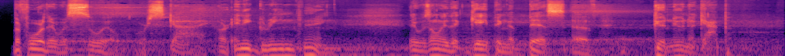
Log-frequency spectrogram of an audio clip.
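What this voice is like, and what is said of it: Dramatic epic narrator voice. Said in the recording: “Put on my epic voice.”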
